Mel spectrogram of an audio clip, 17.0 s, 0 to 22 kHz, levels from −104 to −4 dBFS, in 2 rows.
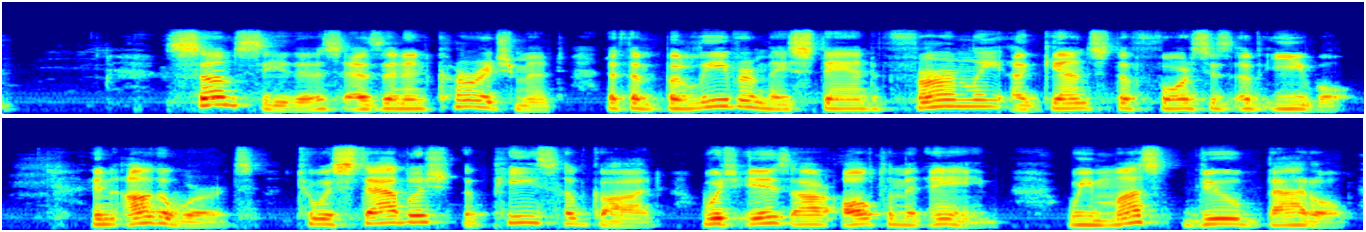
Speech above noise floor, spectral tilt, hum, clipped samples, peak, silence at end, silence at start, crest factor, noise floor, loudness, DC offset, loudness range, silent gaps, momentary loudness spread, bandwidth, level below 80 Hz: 45 dB; -4.5 dB/octave; none; under 0.1%; -6 dBFS; 0.15 s; 1.05 s; 20 dB; -71 dBFS; -26 LUFS; under 0.1%; 3 LU; none; 13 LU; 9 kHz; -78 dBFS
